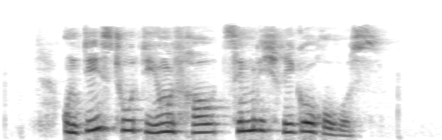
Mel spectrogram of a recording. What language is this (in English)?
German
